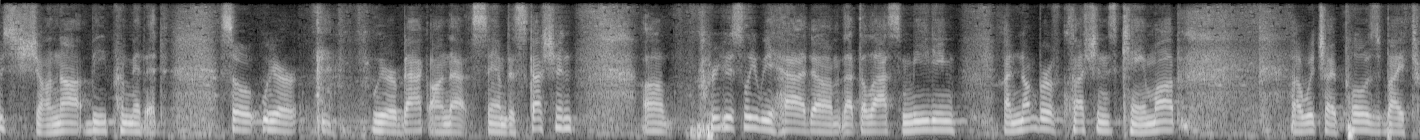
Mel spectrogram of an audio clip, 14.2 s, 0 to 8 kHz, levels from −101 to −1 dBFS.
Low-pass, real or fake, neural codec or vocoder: 7.2 kHz; fake; codec, 16 kHz, 1.1 kbps, Voila-Tokenizer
